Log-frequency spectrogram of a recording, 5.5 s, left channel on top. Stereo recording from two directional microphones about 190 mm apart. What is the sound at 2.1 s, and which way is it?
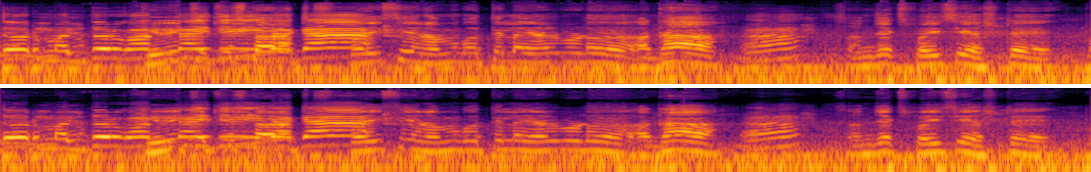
Speech, 40° left (ahead or behind).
